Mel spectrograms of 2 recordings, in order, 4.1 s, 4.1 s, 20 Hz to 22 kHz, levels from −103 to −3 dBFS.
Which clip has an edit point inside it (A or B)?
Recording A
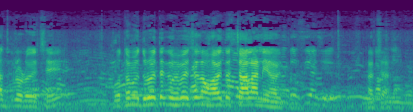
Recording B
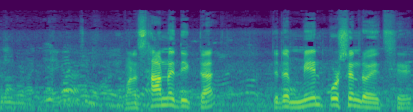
B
